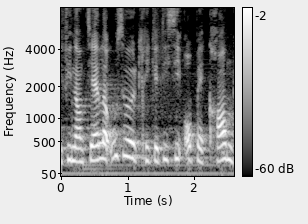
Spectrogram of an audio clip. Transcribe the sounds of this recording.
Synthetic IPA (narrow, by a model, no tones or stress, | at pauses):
fɪnɑnsɪɛlːəʔuːsʋøəɾkʰʁiːɡəd̪̥iːsiːʔɔpekʰɑːn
